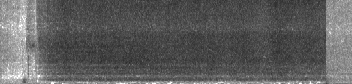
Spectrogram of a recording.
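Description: Minced garlic sizzling in butter browned on high heat in a nonstick pot: a loud, steady hiss that starts suddenly about a second in and cuts off abruptly near the end.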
